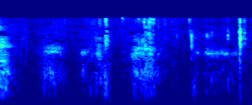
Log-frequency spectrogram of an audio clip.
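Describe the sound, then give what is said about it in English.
Excited dogs snuffle, whine and make quick mouthy sounds while stones are being thrown around them, in short irregular bursts over a couple of seconds with no one talking. “Uh, do be careful about throwing stones around excited dogs.”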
